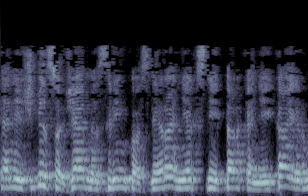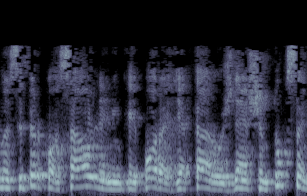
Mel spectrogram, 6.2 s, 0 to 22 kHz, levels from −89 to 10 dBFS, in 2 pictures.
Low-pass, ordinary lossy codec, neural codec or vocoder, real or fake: 10.8 kHz; MP3, 32 kbps; none; real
